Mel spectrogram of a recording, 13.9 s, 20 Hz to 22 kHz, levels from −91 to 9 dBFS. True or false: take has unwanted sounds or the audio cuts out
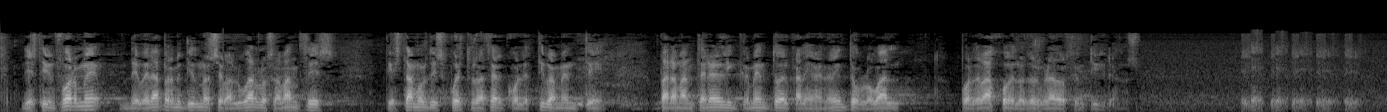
true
